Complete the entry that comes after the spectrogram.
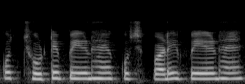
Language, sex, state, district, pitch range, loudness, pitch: Hindi, female, Bihar, Darbhanga, 260-275 Hz, -22 LUFS, 265 Hz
